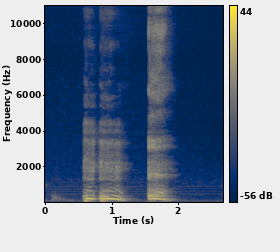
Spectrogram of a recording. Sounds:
Throat clearing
